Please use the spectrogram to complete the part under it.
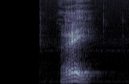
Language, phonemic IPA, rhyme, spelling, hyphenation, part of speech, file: Dutch, /reː/, -eː, ree, ree, noun, Nl-ree.ogg
- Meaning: 1. the roe, Capreolus capreolus 2. any deer of the genus Capreolus 3. alternative form of rede (“anchorage”)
